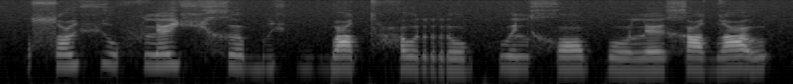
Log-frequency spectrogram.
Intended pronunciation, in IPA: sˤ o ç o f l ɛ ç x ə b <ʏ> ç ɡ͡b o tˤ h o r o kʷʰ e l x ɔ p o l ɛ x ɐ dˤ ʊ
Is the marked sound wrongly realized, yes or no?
no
